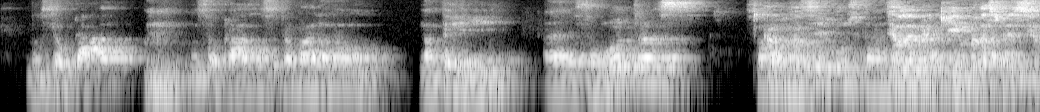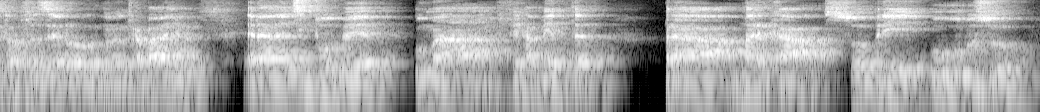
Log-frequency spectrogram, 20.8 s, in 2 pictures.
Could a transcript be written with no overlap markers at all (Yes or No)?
No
